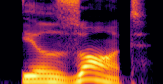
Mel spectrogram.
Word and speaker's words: ils ont: The singular il a sounds like il a, but the plural ils ont sounds like ils ont. That buzzing z sound is literally your only clue.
